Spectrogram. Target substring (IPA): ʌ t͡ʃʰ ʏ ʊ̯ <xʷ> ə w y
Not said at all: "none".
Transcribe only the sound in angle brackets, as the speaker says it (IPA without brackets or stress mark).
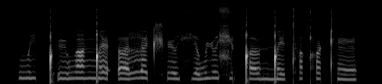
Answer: ç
